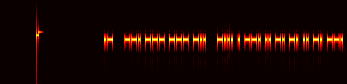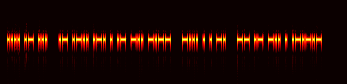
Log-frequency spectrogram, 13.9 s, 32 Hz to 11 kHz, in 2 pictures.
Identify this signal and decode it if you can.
Morse code, heard as a keyed tone, about 36 wpm, 690 Hz. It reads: A GOOD BEGINNING HAS ALREADY BEEN MADE.
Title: Sentences from Top 1000 Words - Review Part 5 - 35wpm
